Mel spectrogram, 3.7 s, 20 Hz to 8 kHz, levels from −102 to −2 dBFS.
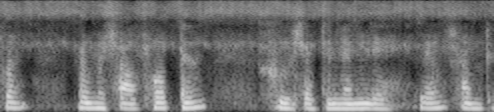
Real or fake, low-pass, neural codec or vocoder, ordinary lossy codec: fake; none; codec, 16 kHz, 2 kbps, FreqCodec, smaller model; none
